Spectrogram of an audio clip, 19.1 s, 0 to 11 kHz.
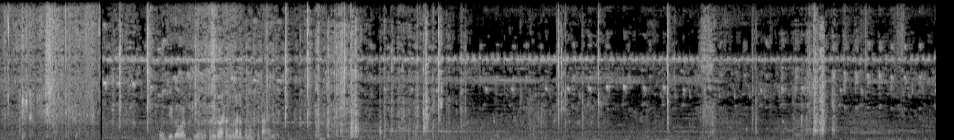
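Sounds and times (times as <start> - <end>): high-pitched chirring: 2.0 - 18.7
sharp clicks: 13.2 - 13.6.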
